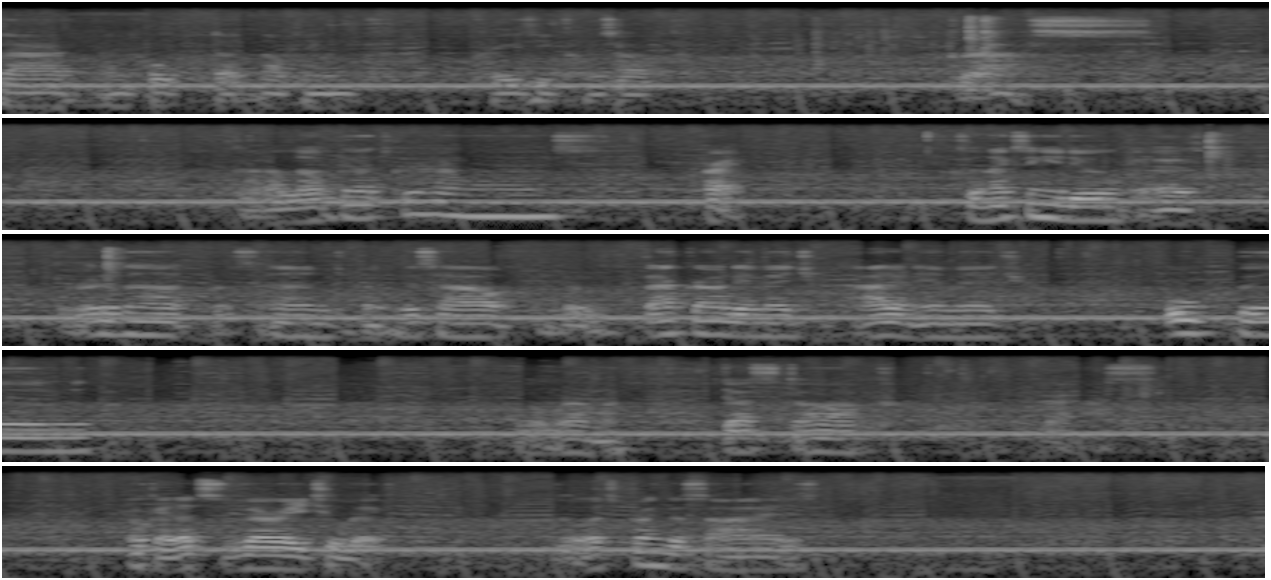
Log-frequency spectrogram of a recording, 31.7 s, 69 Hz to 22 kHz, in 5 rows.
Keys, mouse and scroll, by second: 10.3-12.4 scroll down 1, 12.4-13.2 scroll down 3, 12.4 t, 14.5 scroll down 1, 15.9 click, 16.5 click, 17.9 click, 23.9 click, 24.7-25.7 scroll down 13, 25.7-27.0 scroll up 2, 27.2 scroll up 1, 28.4 click.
